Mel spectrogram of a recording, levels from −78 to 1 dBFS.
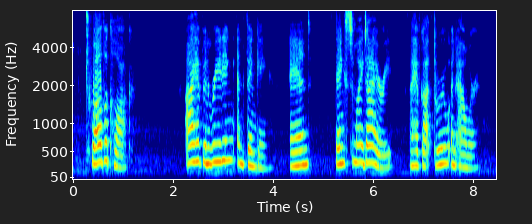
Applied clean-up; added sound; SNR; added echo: none; none; none; none.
